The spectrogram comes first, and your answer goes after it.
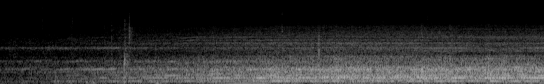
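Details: Goodman furnace GMEC960603BNAC started after replacing burners: a whoosh builds over about two seconds then holds even, no scraping or rattle, inducer fan spooling up before ignition: normal inducer fan startup.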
